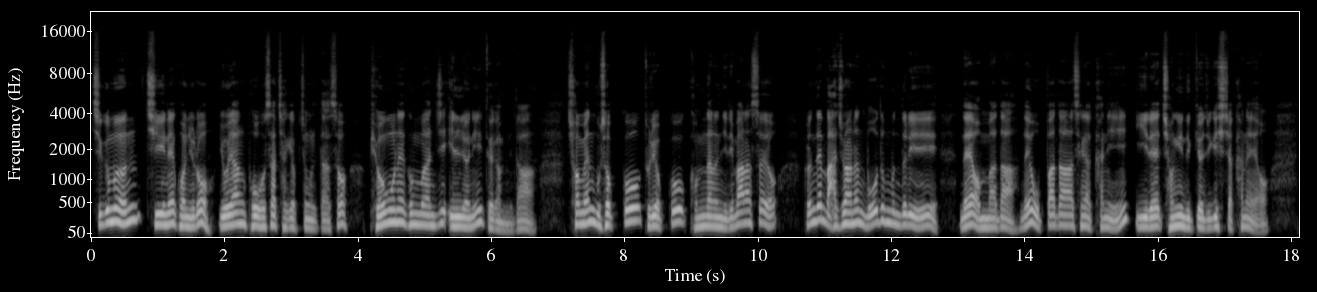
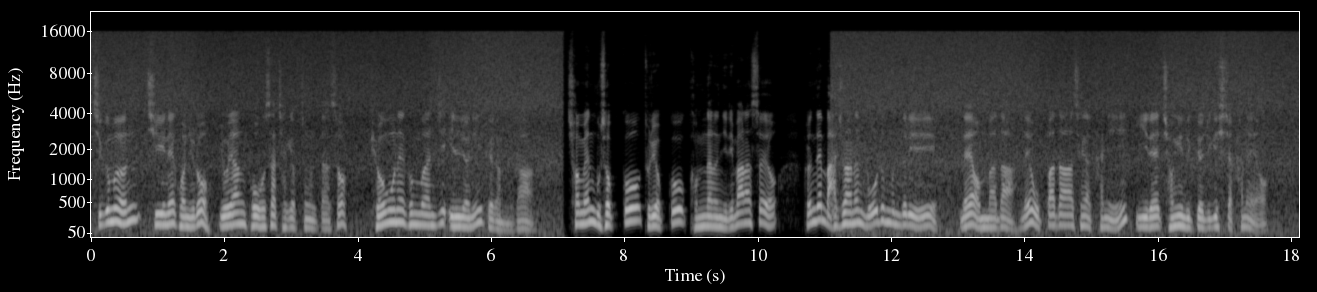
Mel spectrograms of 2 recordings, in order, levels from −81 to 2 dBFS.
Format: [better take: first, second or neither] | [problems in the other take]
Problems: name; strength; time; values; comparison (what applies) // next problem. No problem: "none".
first | hiss; loud; until 7 s and from 11 s on; 10 dB below the speech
